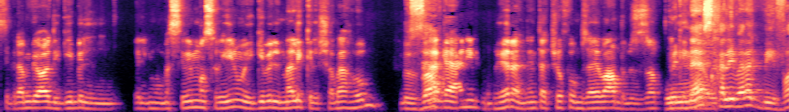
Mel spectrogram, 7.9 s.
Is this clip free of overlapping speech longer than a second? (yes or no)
yes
